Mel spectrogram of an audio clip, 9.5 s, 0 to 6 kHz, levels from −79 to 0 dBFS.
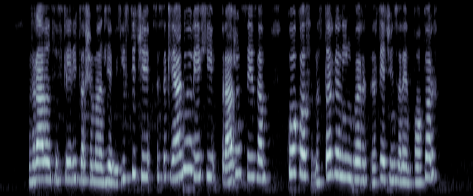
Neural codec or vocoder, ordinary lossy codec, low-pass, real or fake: vocoder, 44.1 kHz, 128 mel bands, Pupu-Vocoder; none; 5.4 kHz; fake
